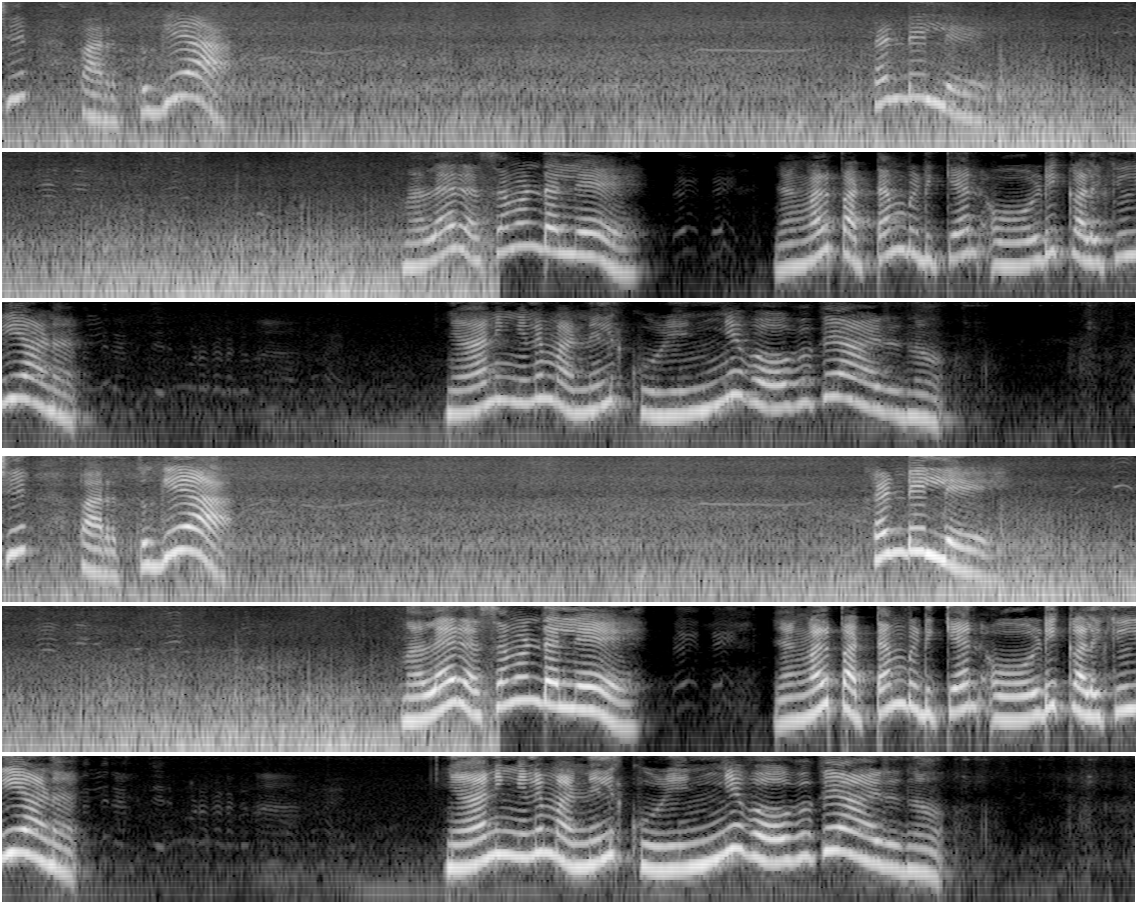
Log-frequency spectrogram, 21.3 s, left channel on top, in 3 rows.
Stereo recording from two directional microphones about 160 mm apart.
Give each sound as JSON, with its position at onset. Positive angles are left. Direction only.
{"t": 0.0, "sound": "a child's voice", "side_deg": -30}
{"t": 5.4, "sound": "a child's voice", "side_deg": -40}
{"t": 6.1, "sound": "a sound", "side_deg": 0}
{"t": 7.7, "sound": "vehicle", "side_deg": 5}
{"t": 9.6, "sound": "a child's voice", "side_deg": -40}
{"t": 16.9, "sound": "speech", "side_deg": -35}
